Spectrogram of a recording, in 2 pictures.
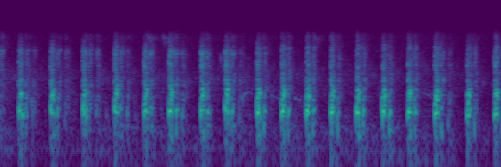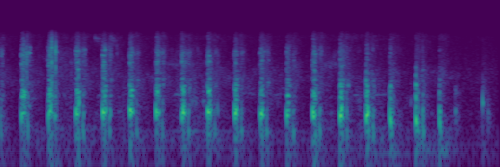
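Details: Female hedgehog living under a back door step, thought to be giving birth; a long run of sharp, broadband huffing bursts, about two or three per second, steady and evenly spaced throughout.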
